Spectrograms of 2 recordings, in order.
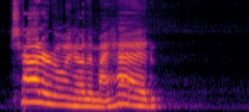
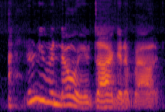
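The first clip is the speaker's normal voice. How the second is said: laughing disbelief; 2 semitones lower, 6 dB quieter, much faster than usual. Retold or imitated. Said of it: "he goes".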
